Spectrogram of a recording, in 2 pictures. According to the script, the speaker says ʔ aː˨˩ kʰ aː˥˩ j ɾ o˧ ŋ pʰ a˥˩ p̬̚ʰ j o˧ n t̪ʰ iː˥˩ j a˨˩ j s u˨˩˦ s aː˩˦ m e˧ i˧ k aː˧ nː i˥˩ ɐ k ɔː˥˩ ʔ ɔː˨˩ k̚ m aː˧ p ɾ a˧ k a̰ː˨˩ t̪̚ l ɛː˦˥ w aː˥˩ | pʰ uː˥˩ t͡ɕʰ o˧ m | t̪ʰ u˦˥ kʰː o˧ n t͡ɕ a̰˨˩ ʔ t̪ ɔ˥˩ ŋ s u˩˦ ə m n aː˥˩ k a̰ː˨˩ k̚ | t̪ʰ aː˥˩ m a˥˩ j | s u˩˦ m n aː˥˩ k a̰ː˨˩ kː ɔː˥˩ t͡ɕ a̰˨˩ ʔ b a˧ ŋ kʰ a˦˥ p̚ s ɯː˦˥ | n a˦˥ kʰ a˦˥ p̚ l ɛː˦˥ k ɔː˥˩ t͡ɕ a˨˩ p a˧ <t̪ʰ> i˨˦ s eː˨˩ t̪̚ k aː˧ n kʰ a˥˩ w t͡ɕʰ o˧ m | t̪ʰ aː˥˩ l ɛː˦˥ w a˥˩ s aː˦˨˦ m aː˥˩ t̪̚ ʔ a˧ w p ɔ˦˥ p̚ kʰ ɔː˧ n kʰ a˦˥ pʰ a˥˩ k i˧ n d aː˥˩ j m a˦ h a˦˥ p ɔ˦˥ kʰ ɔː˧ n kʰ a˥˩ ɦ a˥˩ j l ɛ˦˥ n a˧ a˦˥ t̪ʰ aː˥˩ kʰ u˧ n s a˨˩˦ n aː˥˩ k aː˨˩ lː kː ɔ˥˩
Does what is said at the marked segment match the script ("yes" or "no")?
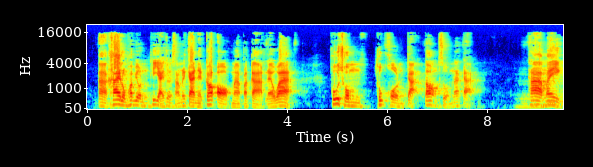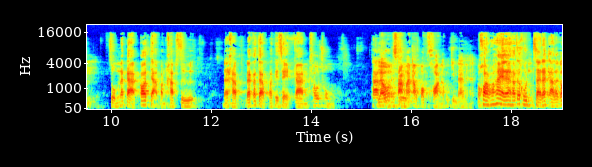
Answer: no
